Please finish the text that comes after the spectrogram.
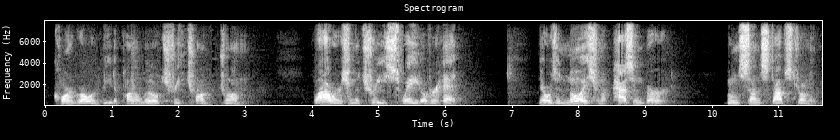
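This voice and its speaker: A middle-aged man with unhurried, deliberate phrasing, chatting casually and reading a storybook aloud. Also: medium pitch, a little mellow. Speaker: police officer reading a picture book aloud. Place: coffee shop, indoors. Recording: muffled, noisy room recording.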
